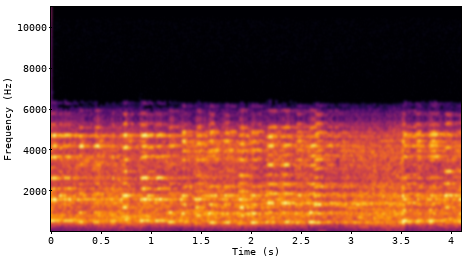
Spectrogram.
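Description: Accordion playing a lively Sardinian folk tune in quick successive notes, over a haze of outdoor crowd noise.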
